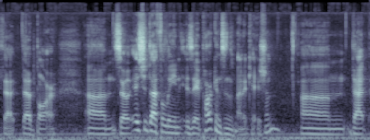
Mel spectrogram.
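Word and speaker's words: istradefylline: um with the star on top right um istradephalene um this is how you pronounce that word underneath that that bar um so ischidaphalene is a parkinson's medication that has been used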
